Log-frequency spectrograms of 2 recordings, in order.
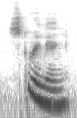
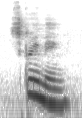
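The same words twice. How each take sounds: The two takes are said the same way.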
